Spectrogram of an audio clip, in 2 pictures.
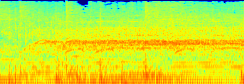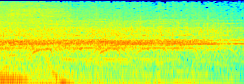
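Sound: audience applause and cheering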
